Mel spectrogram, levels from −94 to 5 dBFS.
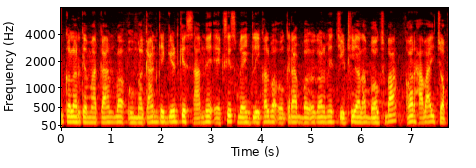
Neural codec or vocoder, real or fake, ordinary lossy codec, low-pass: codec, 16 kHz, 16 kbps, FreqCodec, larger model; fake; none; 7.2 kHz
